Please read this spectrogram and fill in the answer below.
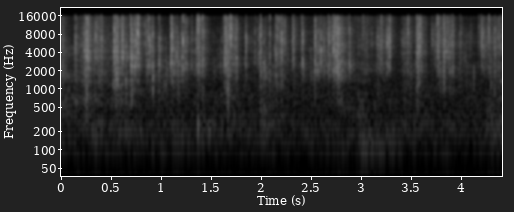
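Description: Plastic blind-bag wrapper crinkling and crackling in the hands as it is unwrapped to free a pin, in quick irregular crackles.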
